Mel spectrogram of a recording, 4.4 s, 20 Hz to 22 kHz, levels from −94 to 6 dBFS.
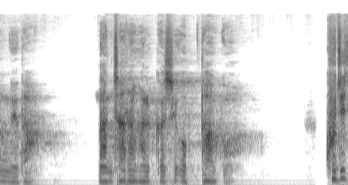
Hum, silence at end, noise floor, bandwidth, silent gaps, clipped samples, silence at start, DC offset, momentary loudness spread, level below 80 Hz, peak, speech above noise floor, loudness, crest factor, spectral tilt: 60 Hz at -60 dBFS; 0 s; -77 dBFS; 16 kHz; 3.95-4.07 s; under 0.1%; 0 s; under 0.1%; 19 LU; -64 dBFS; -2 dBFS; 52 dB; -24 LUFS; 26 dB; -0.5 dB/octave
